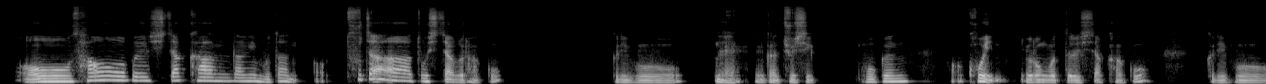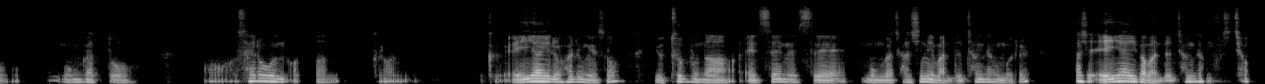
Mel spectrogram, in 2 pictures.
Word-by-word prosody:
어 135 Hz, +3 st, +6 dB
사업을 185 Hz, +3 st, +2 dB
시작한다기보단 155 Hz, -8 st, 0 dB, 0.2 s
어 -, -, -13 dB, 0.2 s
투자도 165 Hz, -, +3 dB
시작을 120 Hz, -7 st, 0 dB
하고 95 Hz, -1 st, -6 dB, 1.1 s
그리고 95 Hz, +2 st, -2 dB, 0.3 s
네 95 Hz, -8 st, -1 dB
그러니까 -, -, -1 dB
주식 -, -, -2 dB, 0.5 s
혹은 135 Hz, +4 st, +2 dB, 0.4 s
어 -, -, -10 dB
코인 -, -, +3 dB, 0.2 s
요런 105 Hz, 0 st, +3 dB
것들을 100 Hz, -1 st, +1 dB
시작하고 105 Hz, -, -5 dB, 0.5 s
그리고 95 Hz, -1 st, -3 dB, 0.5 s
뭔가 110 Hz, -1 st, -3 dB
또 100 Hz, 0 st, -5 dB, 0.7 s
어 140 Hz, 0 st, -11 dB
새로운 140 Hz, -2 st, +2 dB
어떤 120 Hz, -1 st, -10 dB, 0.3 s
그런 -, -, -9 dB, 0.9 s
그 -, -, -13 dB
AI를 120 Hz, +1 st, +6 dB
활용해서 120 Hz, +2 st, -1 dB, 0.4 s
유튜브나 105 Hz, -1 st, -1 dB
SNS에 100 Hz, -4 st, -1 dB
뭔가 95 Hz, -1 st, -1 dB
자신이 105 Hz, +6 st, 0 dB
만든 90 Hz, -2 st, -2 dB
창작물을 115 Hz, 0 st, -3 dB, 0.5 s
사실 140 Hz, -1 st, +2 dB
AI가 130 Hz, +2 st, +6 dB
만든 90 Hz, 0 st, -1 dB
창작물이죠. 130 Hz, +1 st, -4 dB
120 Hz, 230 characters per minute, -24 LUFS, 100-140 Hz, 1.1 s, 어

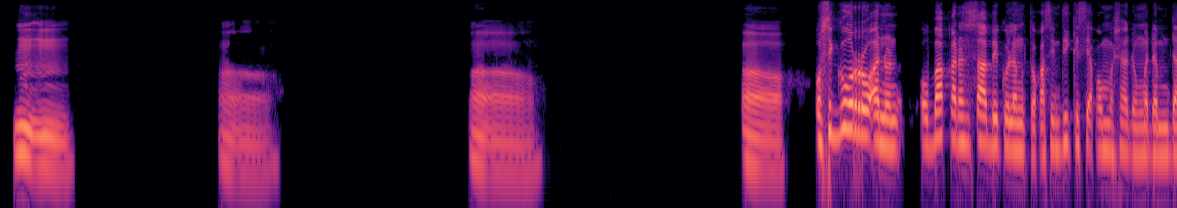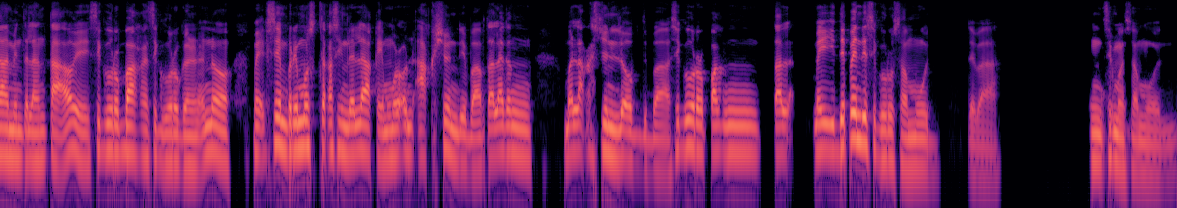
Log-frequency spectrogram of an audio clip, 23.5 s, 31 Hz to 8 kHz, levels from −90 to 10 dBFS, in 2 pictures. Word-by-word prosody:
Mm. 105 Hz, -8 st, +1 dB, 1.5 s
Oo. 85 Hz, +4 st, -10 dB, 1.9 s
Oo. 85 Hz, +1 st, -6 dB, 2.0 s
Oo, 95 Hz, -5 st, 0 dB, 0.3 s
o 190 Hz, -, +5 dB
siguro 235 Hz, 0 st, +8 dB
ano 170 Hz, -4 st, +6 dB, 0.2 s
o 165 Hz, -, +1 dB
baka 200 Hz, +2 st, +4 dB
nasasabi 175 Hz, -1 st, +4 dB
ko 165 Hz, -, -2 dB
lang 150 Hz, -1 st, +4 dB
to 130 Hz, -2 st, -4 dB
kasi 140 Hz, +3 st, -1 dB
hindi 170 Hz, +3 st, -2 dB
kasi 170 Hz, 0 st, -6 dB
ako 150 Hz, -, -3 dB
masyadong 145 Hz, -2 st, -2 dB
madamdamin 130 Hz, -1 st, +1 dB
talagang 120 Hz, 0 st, -3 dB
tao, 130 Hz, -, +1 dB
eh, 115 Hz, -2 st, -4 dB
siguro 145 Hz, -1 st, -1 dB
baka 135 Hz, -3 st, 0 dB
siguro 115 Hz, -3 st, -3 dB
gano'n 105 Hz, +2 st, -2 dB
ano? 135 Hz, -5 st, +1 dB, 0.2 s
May 135 Hz, -1 st, -4 dB
siyempre 150 Hz, -3 st, +2 dB
mostly 160 Hz, 0 st, -1 dB
kasing 150 Hz, -3 st, -2 dB
lalaki 135 Hz, -3 st, 0 dB
more 125 Hz, +3 st, -1 dB
on 135 Hz, -, -4 dB
action 130 Hz, +3 st, -4 dB
'di 110 Hz, -, -4 dB
ba? 100 Hz, +1 st, -3 dB
Talagang 130 Hz, -2 st, -2 dB, 0.3 s
malakas 140 Hz, -1 st, -3 dB
yung 130 Hz, -2 st, +1 dB
loob 120 Hz, -4 st, -1 dB
di 105 Hz, -, -11 dB
ba? 95 Hz, -2 st, -5 dB
Siguro 150 Hz, -, -1 dB
pang 140 Hz, -1 st, -2 dB, 0.2 s
tal 135 Hz, 0 st, -1 dB, 0.2 s
may 145 Hz, 0 st, 0 dB
depende 180 Hz, +1 st, +4 dB
siguro 125 Hz, -3 st, -4 dB
sa 100 Hz, -2 st, -5 dB
mood, 100 Hz, -2 st, -5 dB, 0.3 s
'di -, -, -11 dB
ba? 80 Hz, -2 st, -12 dB, 0.9 s
Minsan 115 Hz, 0 st, -3 dB
na -, -, -6 dB
sa 95 Hz, -, -8 dB
mood. 85 Hz, -2 st, -8 dB
135 Hz, 145 wpm, -22 LUFS, 110-150 Hz, 2.0 s, siguro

